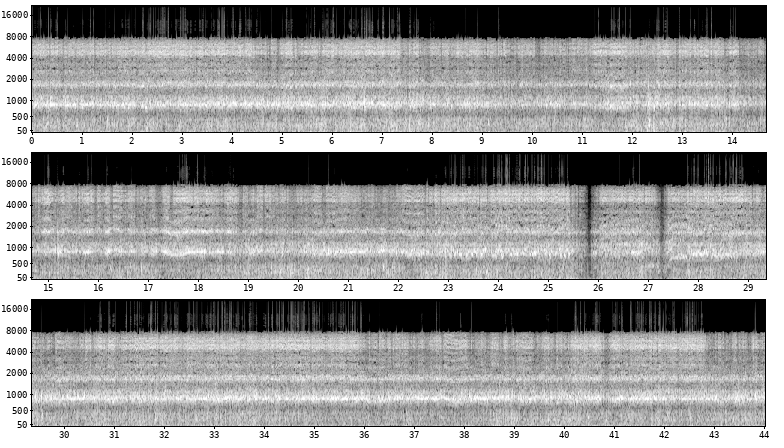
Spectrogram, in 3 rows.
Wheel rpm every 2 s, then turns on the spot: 230, 230, 230, 230, 230, 230, 220, 230, 230, 230, 230, 210, 170, 120, 200, 230, 230, 230, 230, 230, 240, 220.
none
